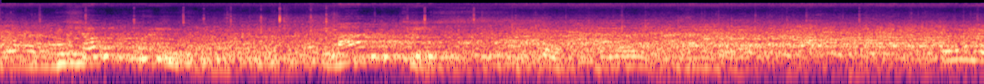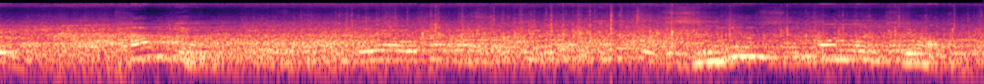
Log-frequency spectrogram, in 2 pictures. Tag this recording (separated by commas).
Speech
